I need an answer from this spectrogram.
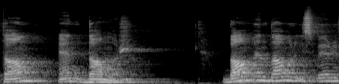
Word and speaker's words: Dumb and Dumber: B'leri telaffuz etmiyoruz. Dumb and Dumber.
